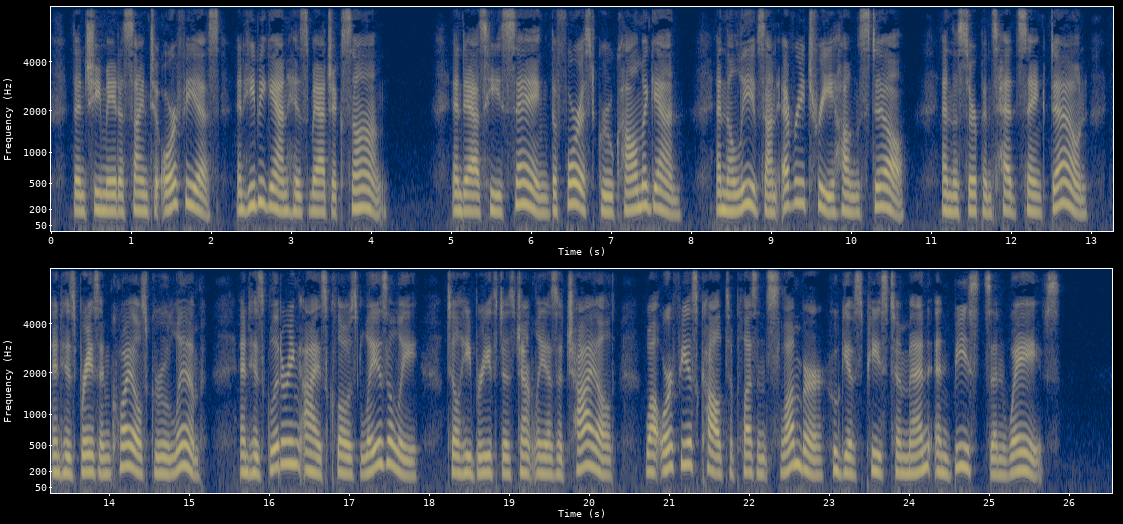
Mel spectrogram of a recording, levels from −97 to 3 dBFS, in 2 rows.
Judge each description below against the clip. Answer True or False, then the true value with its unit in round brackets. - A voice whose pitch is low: False (185 Hz)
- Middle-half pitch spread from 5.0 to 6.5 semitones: False (3.9 semitones)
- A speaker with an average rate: True (160 wpm)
